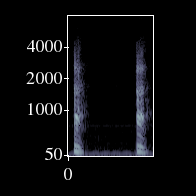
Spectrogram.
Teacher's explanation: when we say the sound the a sound um you'll notice your mouth is open wide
